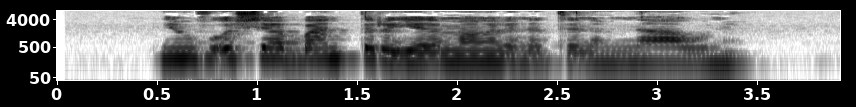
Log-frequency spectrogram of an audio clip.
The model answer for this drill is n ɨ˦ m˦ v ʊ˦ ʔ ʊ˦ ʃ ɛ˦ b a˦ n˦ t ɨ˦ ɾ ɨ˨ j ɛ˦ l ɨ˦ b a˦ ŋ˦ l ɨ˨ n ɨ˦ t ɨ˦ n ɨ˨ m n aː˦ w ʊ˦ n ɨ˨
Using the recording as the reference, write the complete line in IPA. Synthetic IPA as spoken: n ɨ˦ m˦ v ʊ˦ ʔ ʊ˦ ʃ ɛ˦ b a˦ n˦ t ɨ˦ ɾ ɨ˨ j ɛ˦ l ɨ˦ m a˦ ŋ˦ l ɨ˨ n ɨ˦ t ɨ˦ n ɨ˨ m n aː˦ w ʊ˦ n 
